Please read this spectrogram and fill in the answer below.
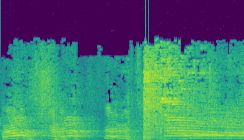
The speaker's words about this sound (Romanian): Am spart vaza, mă omoare nevastă mea.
